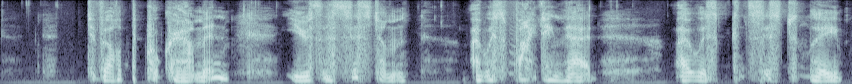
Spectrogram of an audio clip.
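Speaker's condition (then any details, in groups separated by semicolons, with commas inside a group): Abductor spasmodic dysphonia; staccato speaking style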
